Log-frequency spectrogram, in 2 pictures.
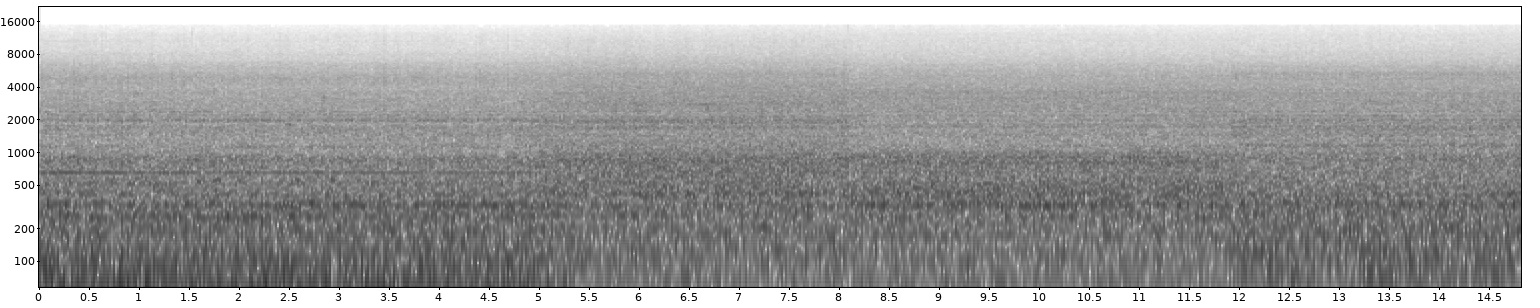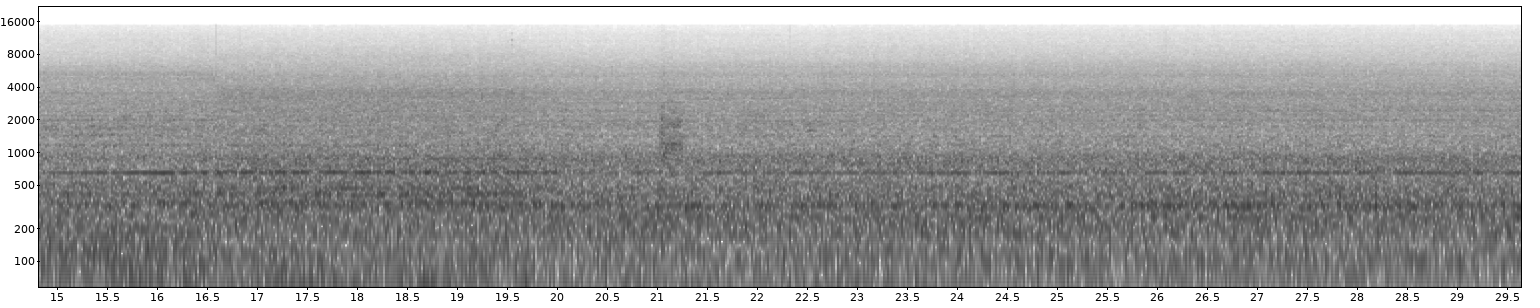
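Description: Steady flight-deck noise of a C-17 Globemaster III in cruise: the even rush of air and engine drone, with a faint steady hum over it.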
